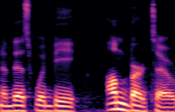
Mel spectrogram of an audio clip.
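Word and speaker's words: Humberto: There's an H in front of it, but the H is kind of silent.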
